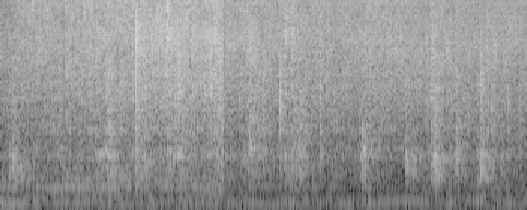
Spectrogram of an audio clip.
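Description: Garlic, onion, green chilli and capsicum frying in a pan give a steady close sizzle, broken by repeated scraping stirs with a spatula and short bursts of crackle.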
